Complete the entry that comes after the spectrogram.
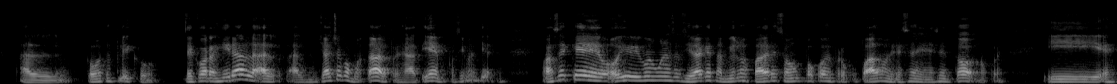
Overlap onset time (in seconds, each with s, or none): none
